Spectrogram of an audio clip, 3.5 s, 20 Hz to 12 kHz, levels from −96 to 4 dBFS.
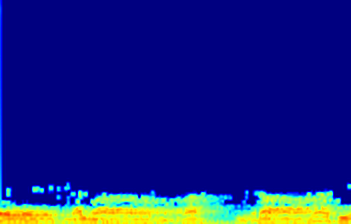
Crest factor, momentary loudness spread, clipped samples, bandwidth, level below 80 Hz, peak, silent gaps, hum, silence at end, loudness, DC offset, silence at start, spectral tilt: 18 dB; 9 LU; under 0.1%; 2.1 kHz; -42 dBFS; -6 dBFS; none; none; 0 s; -25 LUFS; under 0.1%; 0 s; -15.5 dB/octave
